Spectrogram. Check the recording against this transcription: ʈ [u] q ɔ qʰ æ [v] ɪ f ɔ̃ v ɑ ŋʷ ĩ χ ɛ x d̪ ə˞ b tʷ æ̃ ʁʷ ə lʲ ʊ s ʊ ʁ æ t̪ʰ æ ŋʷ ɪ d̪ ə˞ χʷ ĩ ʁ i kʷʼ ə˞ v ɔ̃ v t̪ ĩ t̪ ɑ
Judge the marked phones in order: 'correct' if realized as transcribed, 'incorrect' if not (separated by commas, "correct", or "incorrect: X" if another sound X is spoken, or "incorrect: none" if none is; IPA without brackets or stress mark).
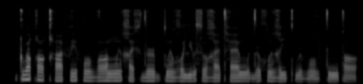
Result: correct, incorrect: f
